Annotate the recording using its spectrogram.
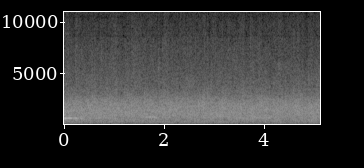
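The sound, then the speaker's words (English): Sustained applause from a large opera house audience for the Royal Opera Chorus after a Ring performance conducted by Daniel Barenboim. A dense, even wash of clapping holds steady at moderate volume for the whole stretch, with no voices rising above it. “Applause now for the Royal Opera Chorus, the men in the third act, but there were women too in the second act.”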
